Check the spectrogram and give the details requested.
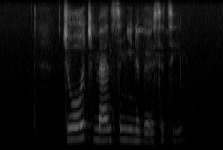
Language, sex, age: English, female, 21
